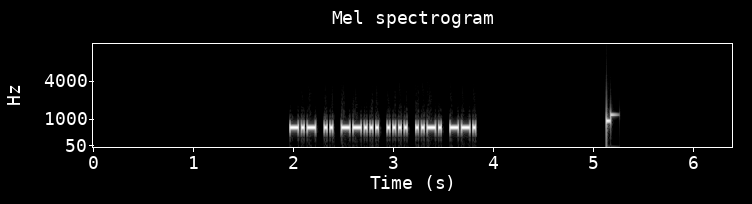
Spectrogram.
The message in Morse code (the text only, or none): KI7HFG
